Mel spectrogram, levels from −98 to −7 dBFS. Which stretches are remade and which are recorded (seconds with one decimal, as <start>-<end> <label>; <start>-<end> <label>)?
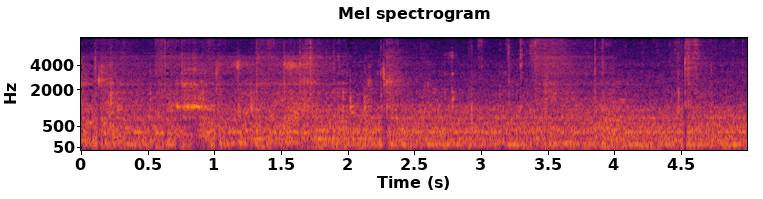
0.0-1.9 remade; 1.9-3.4 recorded; 3.4-4.0 remade; 4.0-5.0 recorded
